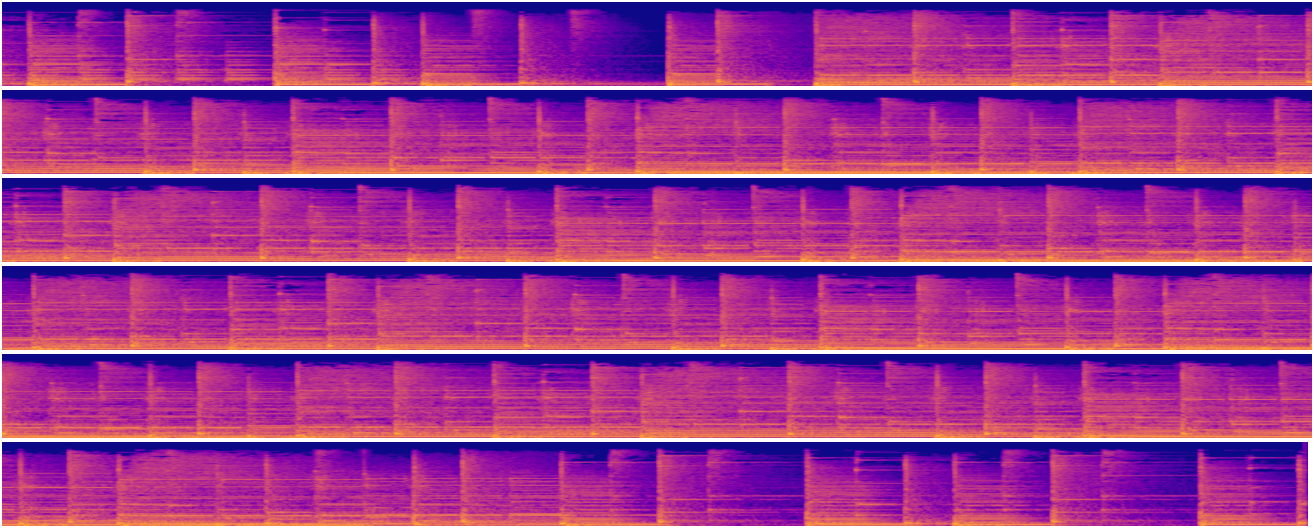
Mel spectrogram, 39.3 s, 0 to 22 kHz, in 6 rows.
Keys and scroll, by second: 0.6 ctrl+f, 9.6 shift+Right, 11.7 shift+Down, 18.1 ctrl+z, 24.1 ctrl+z, 33.4 ctrl+c, 34.2 ctrl+f.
